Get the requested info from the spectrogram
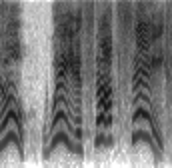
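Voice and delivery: very high, very slow, shrill, drawn-out shout. Voicing a companion calling after a runner: shouting a warning. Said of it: "she's shouting".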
